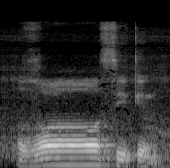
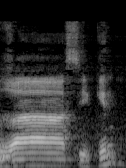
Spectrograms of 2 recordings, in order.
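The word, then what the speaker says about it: غاسق: Ghasiqin. Jangan ghasiqin, tapi ghasiqin. Ghasiqin.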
